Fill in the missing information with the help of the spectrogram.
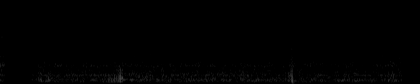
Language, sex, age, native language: Icelandic, female, 40-49, Icelandic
